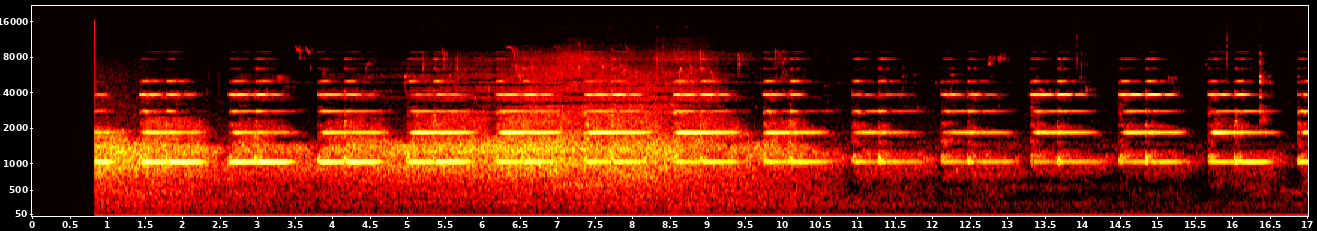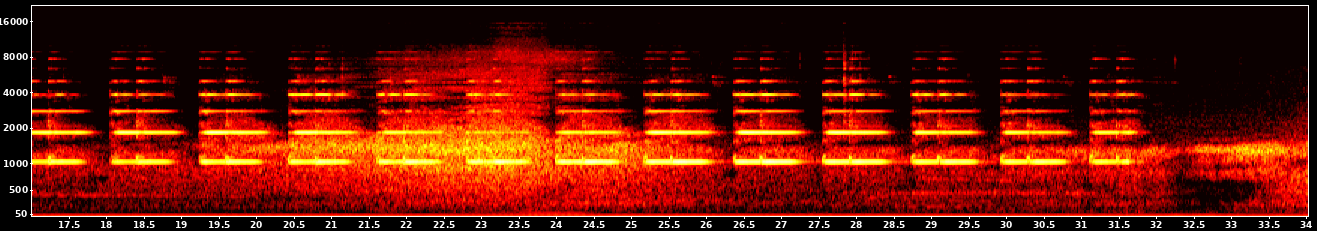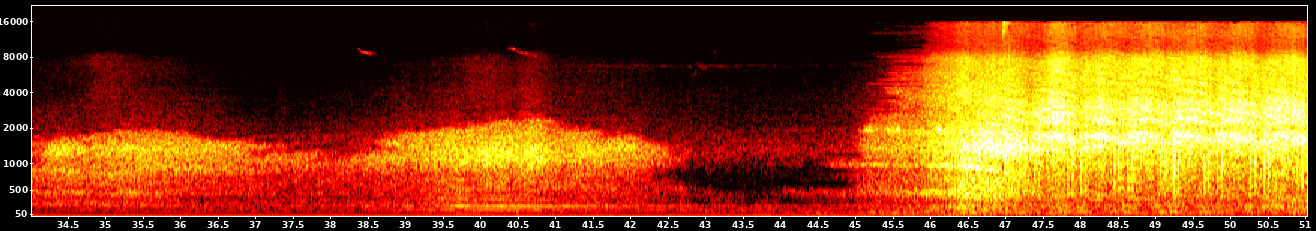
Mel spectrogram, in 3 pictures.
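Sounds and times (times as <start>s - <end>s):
level-crossing warning bell: 0.8s - 32.4s, 44.1s - 51.0s.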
